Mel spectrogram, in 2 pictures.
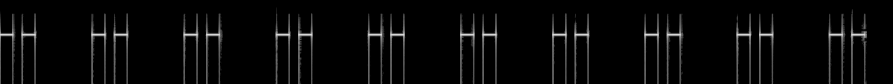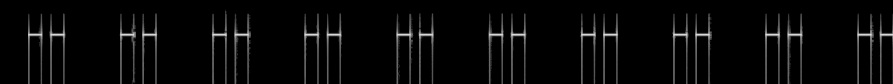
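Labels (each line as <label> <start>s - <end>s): A loud alarm emits a steady, uninterrupted beep. 0.0s - 17.9s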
